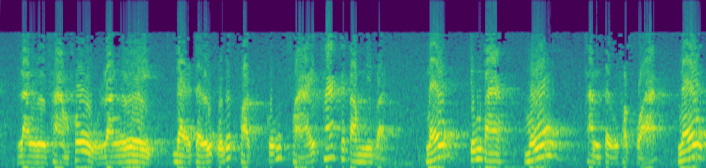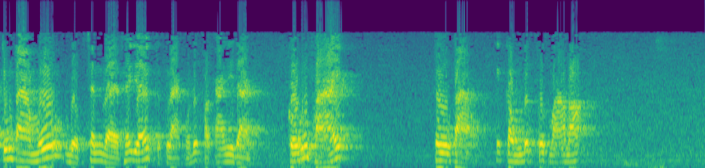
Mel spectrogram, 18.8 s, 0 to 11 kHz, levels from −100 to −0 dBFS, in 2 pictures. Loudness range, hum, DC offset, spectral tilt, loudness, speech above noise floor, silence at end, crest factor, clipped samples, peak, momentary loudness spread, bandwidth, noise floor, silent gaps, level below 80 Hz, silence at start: 4 LU; none; 1%; -7 dB/octave; -8 LUFS; 28 dB; 0 s; 8 dB; 1%; 0 dBFS; 8 LU; 8.8 kHz; -35 dBFS; none; -40 dBFS; 0 s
